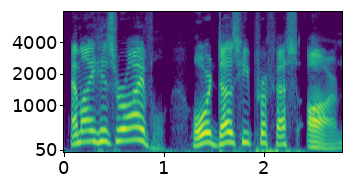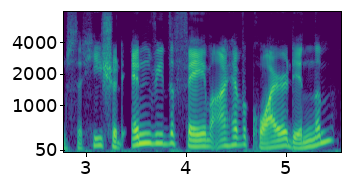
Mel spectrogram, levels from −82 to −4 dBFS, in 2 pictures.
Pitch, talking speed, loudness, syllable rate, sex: 160 Hz, 215 wpm, -18 LUFS, 5.0 syllables/s, male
